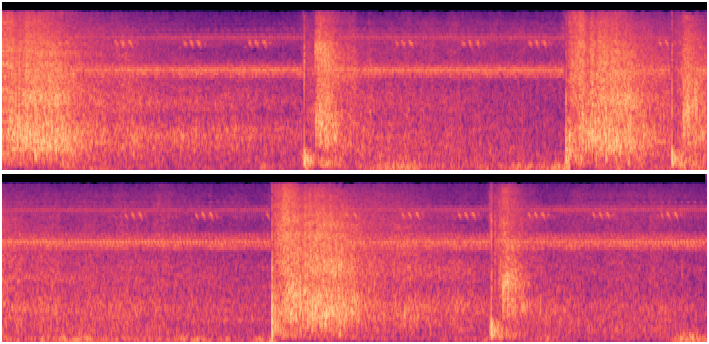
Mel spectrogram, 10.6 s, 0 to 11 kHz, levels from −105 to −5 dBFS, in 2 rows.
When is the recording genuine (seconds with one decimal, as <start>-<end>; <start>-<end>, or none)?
4.7-10.6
